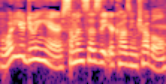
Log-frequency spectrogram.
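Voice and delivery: ordinary delivery

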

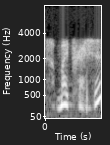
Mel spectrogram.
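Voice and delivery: put-on creature voice. Retelling family chiming in around the house, in a Gollum voice. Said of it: "I also want to hear your Gollum voice".

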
